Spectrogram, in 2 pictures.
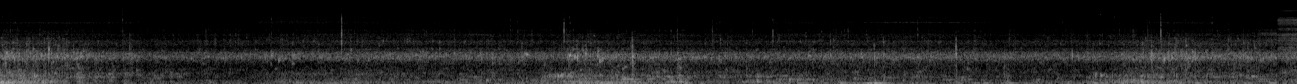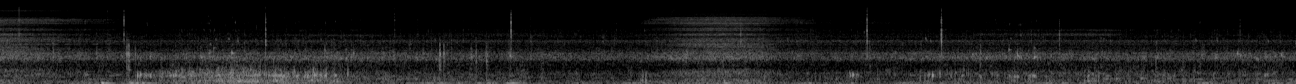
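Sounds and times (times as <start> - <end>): underwater hiss: 0.0 - 1.7, 2.4 - 6.1, 6.8 - 18.5, 19.2 - 25.2
faint clicks: 0.6 - 19.4, 20.4 - 25.8
rush of higher hiss: 12.7 - 14.2, 19.4 - 21.4.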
